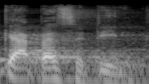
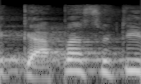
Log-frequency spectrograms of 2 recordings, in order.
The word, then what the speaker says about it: capacity: Guys, इसको लोग बोलते हैं कैपेसिटी। गाइस, ये कैपेसिटी नहीं होता है। तो गाइस, इस वर्ड का सही साउंड होता है कैपेसिटी। याद रखिएगा, आज के बाद आपको इस वर्ड को कैपेसिटी प्रोनाउंस करना है, कैपेसिटी।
